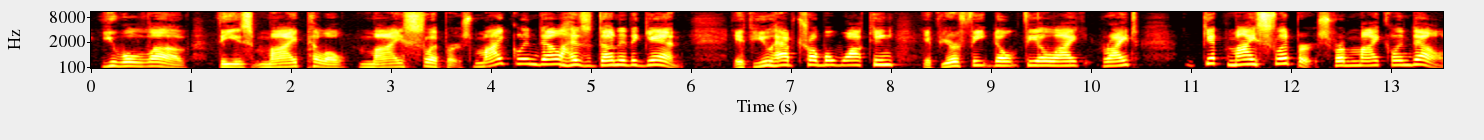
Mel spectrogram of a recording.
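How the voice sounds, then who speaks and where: A man with an American accent works as a radio host, reading scripted ads and old news headlines in a presenter's style. His voice sits high and is a little mellow.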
